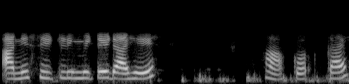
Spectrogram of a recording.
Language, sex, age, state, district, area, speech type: Marathi, female, 18-30, Maharashtra, Wardha, urban, conversation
